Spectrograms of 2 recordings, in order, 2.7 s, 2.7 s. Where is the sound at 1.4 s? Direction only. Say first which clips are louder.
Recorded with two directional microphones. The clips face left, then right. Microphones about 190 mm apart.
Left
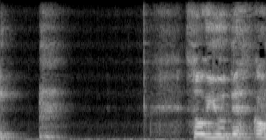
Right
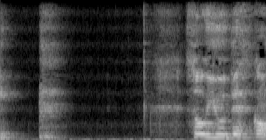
Left 1 dB; 20° left (ahead or behind).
